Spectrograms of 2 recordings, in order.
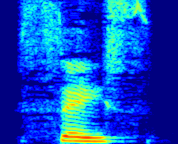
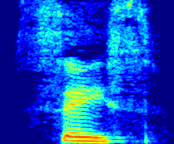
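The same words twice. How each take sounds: No difference in how they are said.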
